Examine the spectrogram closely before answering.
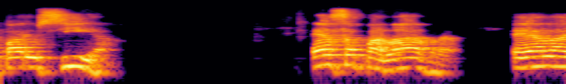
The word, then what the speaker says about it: parousia: Então, se escreve parousia, mas se pronuncia parousia.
